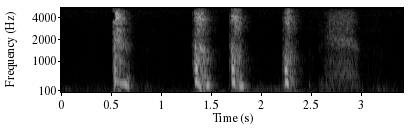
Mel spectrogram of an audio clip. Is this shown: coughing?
yes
